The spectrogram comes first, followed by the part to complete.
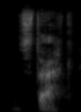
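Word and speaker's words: Mostaque: Is it Mustique or is it Mustique, Mustak, Alok? How do you yeah. pronounce it? Mustak.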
